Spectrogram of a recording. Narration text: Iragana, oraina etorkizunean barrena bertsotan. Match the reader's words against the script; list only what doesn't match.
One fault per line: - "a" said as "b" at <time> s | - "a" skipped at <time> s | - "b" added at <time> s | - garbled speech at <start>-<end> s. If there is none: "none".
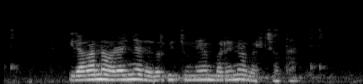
- "eta" added at 1.4 s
